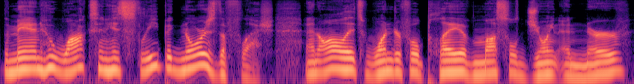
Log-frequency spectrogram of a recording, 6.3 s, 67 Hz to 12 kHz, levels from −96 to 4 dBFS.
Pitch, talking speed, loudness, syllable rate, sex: 140 Hz, 190 wpm, -18 LUFS, 4.4 syllables/s, male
